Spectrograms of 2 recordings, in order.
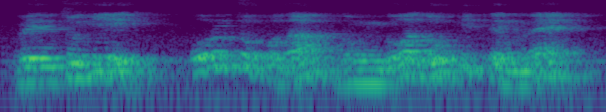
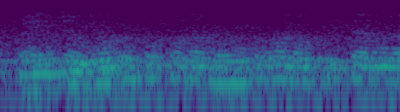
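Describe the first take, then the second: First: The pitch rises and falls in a lively way. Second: The pitch stays flat in a dull monotone. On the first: The speaker calls it right. "어때? 억양이? ... 익사이팅하게 오르락 내리락하면" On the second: The speaker calls it wrong. "재미없어 이렇게 읽지 말고"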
